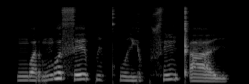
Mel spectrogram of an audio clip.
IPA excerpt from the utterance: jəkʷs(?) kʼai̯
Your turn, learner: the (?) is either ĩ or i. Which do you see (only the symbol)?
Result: ĩ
